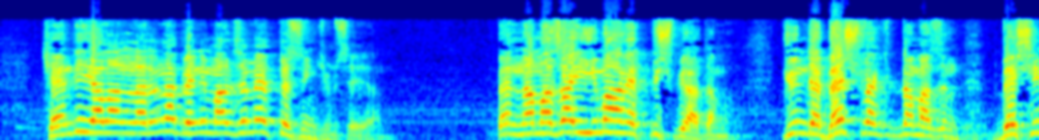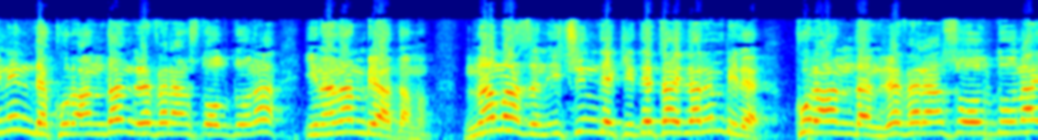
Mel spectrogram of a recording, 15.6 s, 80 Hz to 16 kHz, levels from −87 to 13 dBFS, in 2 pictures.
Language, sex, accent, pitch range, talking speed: Turkish, male, native, 235-295 Hz, 125 wpm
